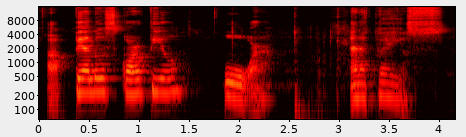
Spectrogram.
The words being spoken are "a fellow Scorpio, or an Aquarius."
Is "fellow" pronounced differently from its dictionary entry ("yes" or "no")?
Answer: yes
